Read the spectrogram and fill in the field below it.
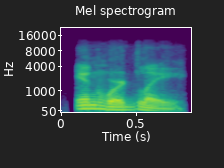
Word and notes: inwardly: American English

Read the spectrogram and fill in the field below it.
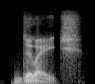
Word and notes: DoH: British English

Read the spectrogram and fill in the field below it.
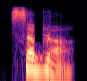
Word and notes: sabreur: Indian

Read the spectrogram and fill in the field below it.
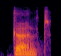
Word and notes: cult: Indian

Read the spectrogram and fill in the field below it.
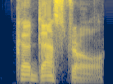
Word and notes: cadastral: British English

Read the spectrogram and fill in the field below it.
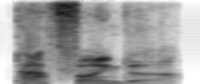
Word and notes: pathfinder: British English

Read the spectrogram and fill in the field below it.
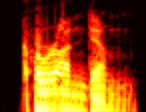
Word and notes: corundum: American English

